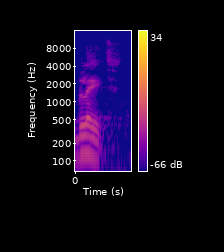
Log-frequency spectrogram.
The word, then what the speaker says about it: Blades: My father's father is English, and that's where Blades comes from.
